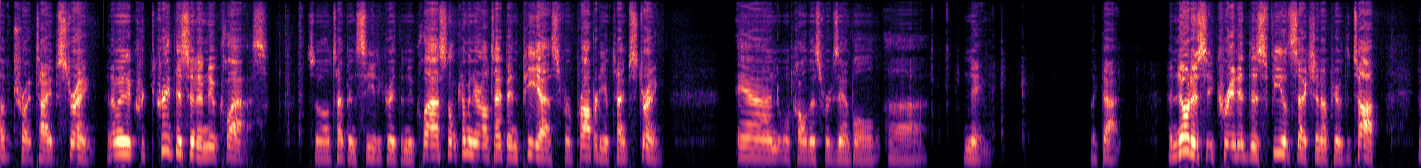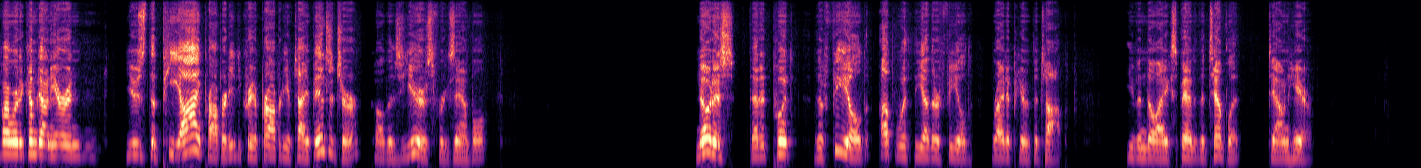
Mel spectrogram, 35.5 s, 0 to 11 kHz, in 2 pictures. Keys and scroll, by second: 2.8 Return, 2.9 c, 3.4 space, 4.1 Return, 4.3 Return, 5.7-7.3 typing, 9.0-12.5 typing, 12.9 Down, 13.1 Down, 13.5 Up, 13.7 Up, 13.9-14.6 Up, 14.7 Up, 15.2 Down, 15.3 Up, 15.6 End, 16.1 Down, 16.3-17.1 Down, 17.3 Up, 17.7 Down, 19.4-20.4 typing, 21.4-23.2 typing, 24.9 Return, 28.7 typing, 30.2 Return, 34.7 ctrl+shift+space.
